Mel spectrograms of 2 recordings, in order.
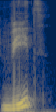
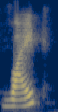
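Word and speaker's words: Vite: work with uh with veet i hope i'm pronouncing the name of that project properly you are absolutely correct people always name it white when it's fit and i have no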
